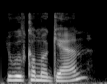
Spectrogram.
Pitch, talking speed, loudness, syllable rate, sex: 200 Hz, 225 wpm, -16 LUFS, 6.0 syllables/s, female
